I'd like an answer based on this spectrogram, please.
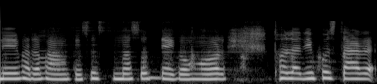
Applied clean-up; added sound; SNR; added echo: neural separator model SepFormer DNS4.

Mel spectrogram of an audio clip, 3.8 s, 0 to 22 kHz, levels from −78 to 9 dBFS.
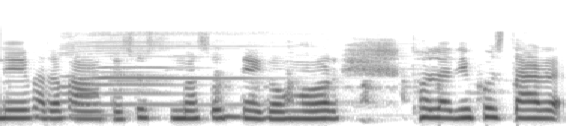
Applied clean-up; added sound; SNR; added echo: classical method log-MMSE.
